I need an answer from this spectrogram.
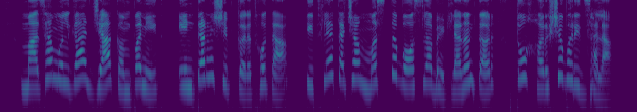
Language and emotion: Marathi, happy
